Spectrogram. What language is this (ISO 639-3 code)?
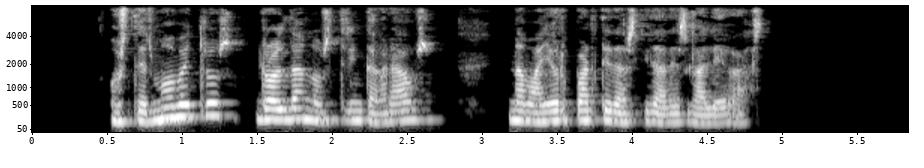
glg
